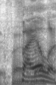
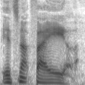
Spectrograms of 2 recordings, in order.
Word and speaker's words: Fiala: Fiala. So it's not Faea. No. I was, because it's spelled like paella.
